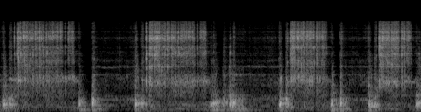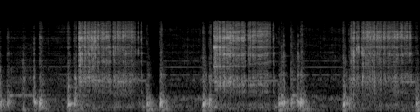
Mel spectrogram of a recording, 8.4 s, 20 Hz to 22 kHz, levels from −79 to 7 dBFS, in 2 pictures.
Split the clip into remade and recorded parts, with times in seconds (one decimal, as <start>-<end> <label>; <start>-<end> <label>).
0.0-5.6 remade; 5.6-7.7 recorded; 7.7-8.4 remade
